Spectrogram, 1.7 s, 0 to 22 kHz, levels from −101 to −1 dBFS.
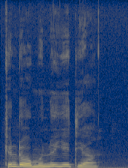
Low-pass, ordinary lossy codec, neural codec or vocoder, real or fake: none; none; none; real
